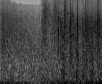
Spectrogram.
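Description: Missiles launching and firing in the Cold War strategy game Wargame: Red Dragon, a dense rumbling barrage of booms and sharp cracks, loud and sustained throughout with no speech.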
